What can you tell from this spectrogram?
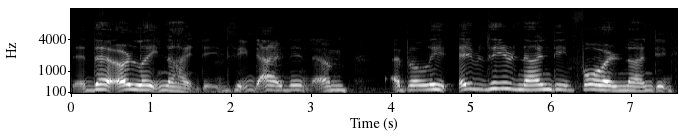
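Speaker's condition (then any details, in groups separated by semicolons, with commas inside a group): Cerebral palsy; not degenerative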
